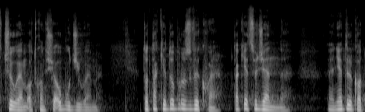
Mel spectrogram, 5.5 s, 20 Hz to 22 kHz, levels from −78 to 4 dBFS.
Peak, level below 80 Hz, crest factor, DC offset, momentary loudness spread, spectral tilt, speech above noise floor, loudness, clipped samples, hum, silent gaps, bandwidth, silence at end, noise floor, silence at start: -6 dBFS; -66 dBFS; 20 dB; under 0.1%; 12 LU; -5.5 dB/octave; 31 dB; -26 LUFS; under 0.1%; none; none; 16.5 kHz; 0 s; -56 dBFS; 0.05 s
